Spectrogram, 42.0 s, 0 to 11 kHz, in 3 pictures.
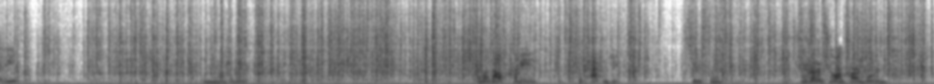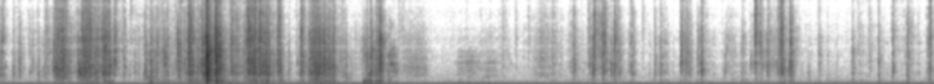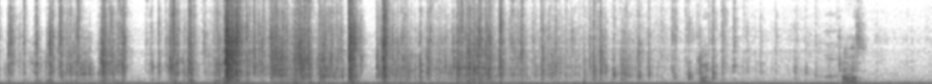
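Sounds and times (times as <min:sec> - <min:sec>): packaging crinkling and rustling: 0:00.0 - 0:20.0, 0:21.5 - 0:40.3
faint steady hum: 0:00.0 - 0:42.0.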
